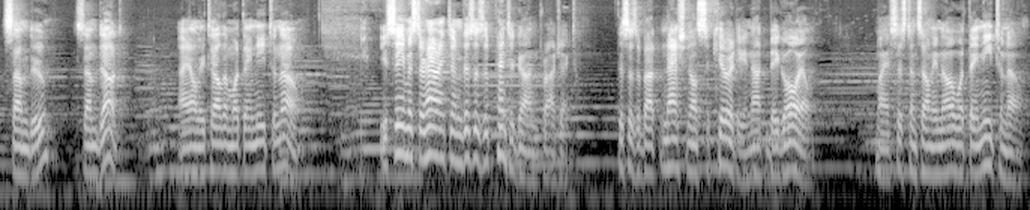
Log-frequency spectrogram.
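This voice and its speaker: An actor playing a stern, arrogant scientist in a film drama, lecturing curtly and defensively. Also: male voice, on the low side, moderate pace, music in the background, natural voice. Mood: indignant, haughty. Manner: haughty, lecturing, curt. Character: stern arrogant male scientist, defensive, guarding secret nanotech.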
